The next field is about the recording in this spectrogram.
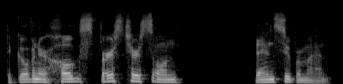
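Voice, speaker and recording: Man, script narrator, mid pitch, dry sound, reading stage directions, table read. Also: unhurried, darkish tone, no room sound.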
